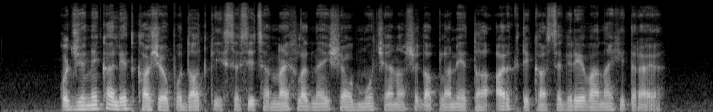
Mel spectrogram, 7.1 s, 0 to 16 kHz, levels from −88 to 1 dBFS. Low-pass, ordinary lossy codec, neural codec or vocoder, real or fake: 14.4 kHz; none; codec, 44.1 kHz, 7.8 kbps, Pupu-Codec; fake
